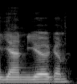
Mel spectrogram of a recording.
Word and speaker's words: Jürgen: Mike, this guy Jan Jürgen, he was pretty good yesterday. Is that how you say it as a German? Perfect.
